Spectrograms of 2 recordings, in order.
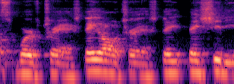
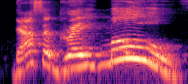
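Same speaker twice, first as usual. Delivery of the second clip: stretched out slow and much louder, higher; excited praise; 6 semitones higher, 9 dB louder, much slower than usual. Real, not acted. Praising Nate's fight plan, drawn out and loud. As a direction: savour every word of it.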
